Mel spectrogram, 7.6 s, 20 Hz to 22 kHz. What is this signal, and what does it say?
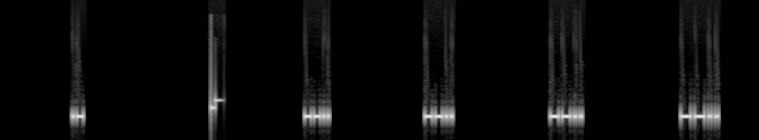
Morse code, heard as a keyed tone, about 48 wpm, 700 Hz. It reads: A Z Z Z Z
